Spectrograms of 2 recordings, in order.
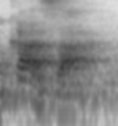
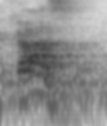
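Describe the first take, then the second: First: "casar" stressed on the final syllable, ca-SAR; wrongly stressed ca-SAR, for contrast; stress on last syllable. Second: "casa" stressed on the first syllable, CA-sa. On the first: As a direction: push the weight onto SAR in "casar". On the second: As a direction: say "casa" with the weight on CA. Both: Shown as a demonstration. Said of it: "a pronúncia é casa e não casar".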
